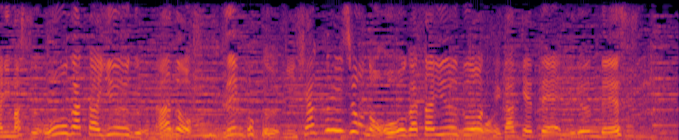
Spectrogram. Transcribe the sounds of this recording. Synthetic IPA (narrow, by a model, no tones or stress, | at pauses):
ɾʲimasɨoːɡat̪ajɯːɡɯ̟nad̪o̞zẽ̞ŋko̞kɯ̟ɲ̟içakɯ̟iʑo̞ːno̞oːɡat̪ajɯːɡɯ̟o̞t̪e̞ɡake̞t̪e̞iɾɯ̟̃nd̪e̞sɨ̥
